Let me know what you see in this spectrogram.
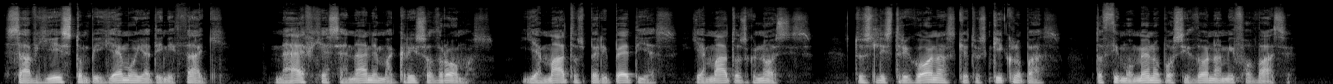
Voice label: Greek; Greek, Male, Home Studio, 20s-40s

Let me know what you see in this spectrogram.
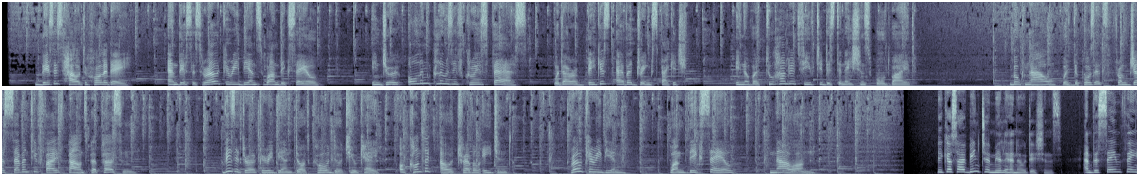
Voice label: English, eastern european

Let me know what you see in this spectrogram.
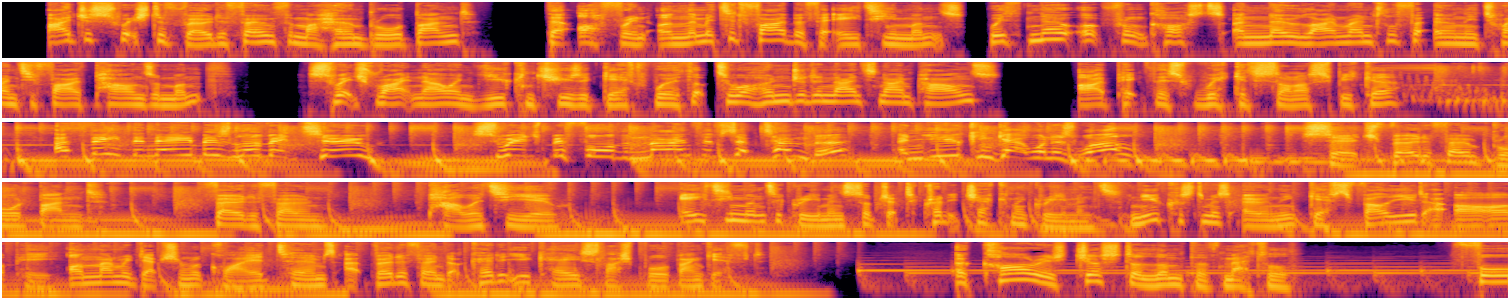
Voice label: commercials, Chinese Cantonese

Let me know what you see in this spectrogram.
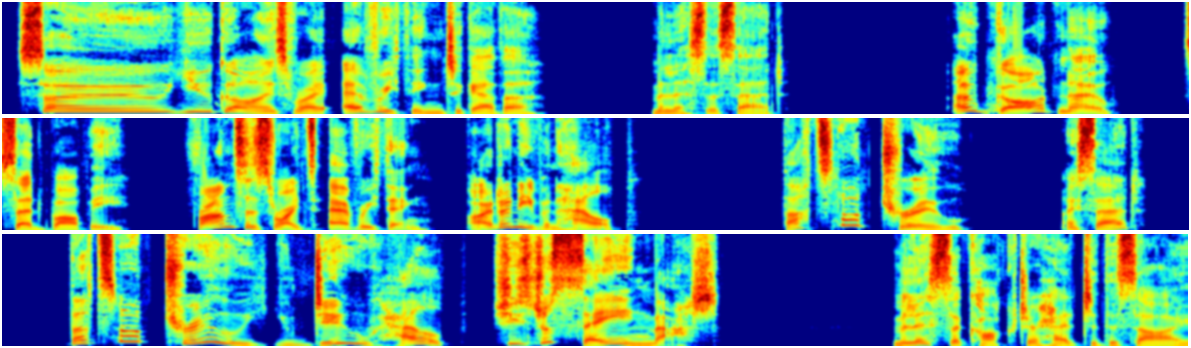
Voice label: Audiobook

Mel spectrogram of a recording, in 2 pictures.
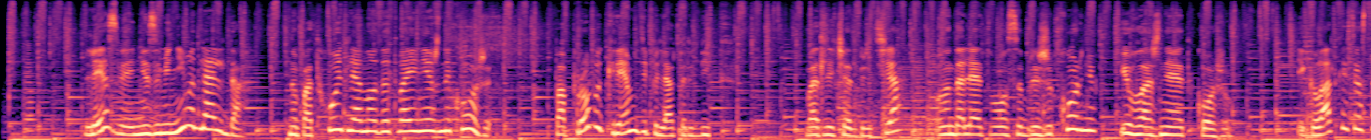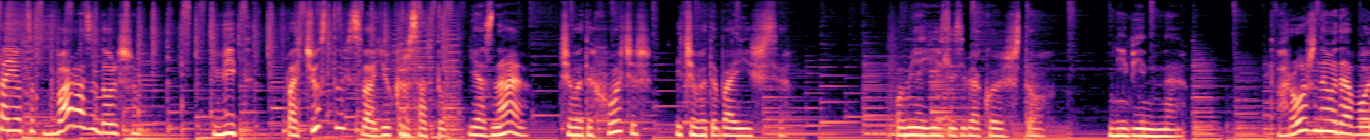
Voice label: Russian

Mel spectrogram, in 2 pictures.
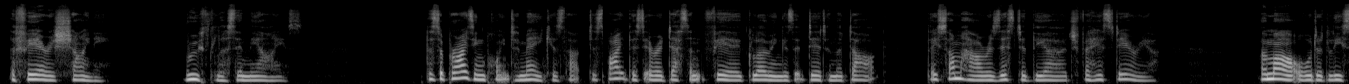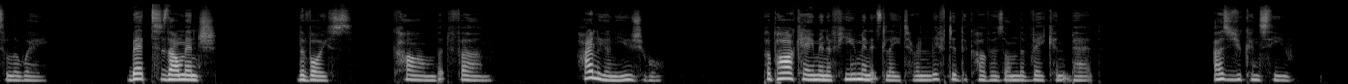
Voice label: Audiobook

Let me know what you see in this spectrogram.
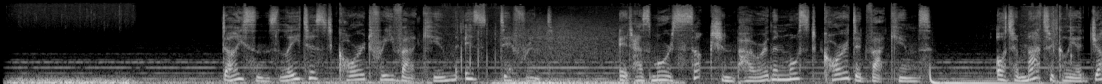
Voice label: Commercials

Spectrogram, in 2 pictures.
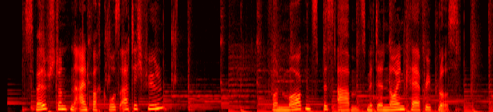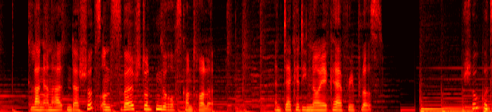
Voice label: German

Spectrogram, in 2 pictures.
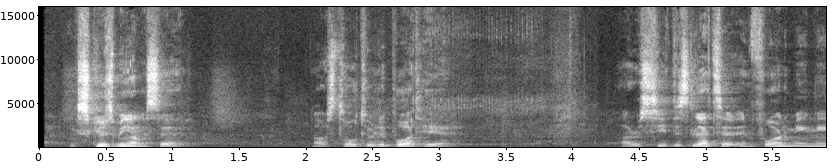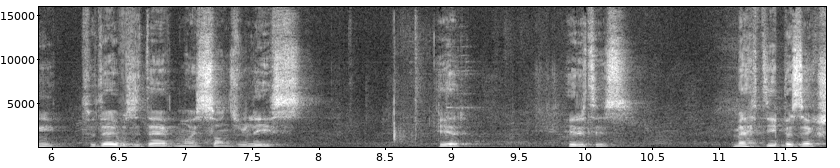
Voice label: Iranian accent, Radio Drama; BBC Radio Drama; The Fall of the Shah

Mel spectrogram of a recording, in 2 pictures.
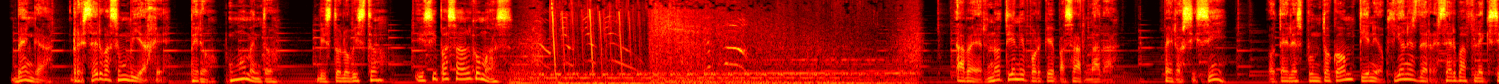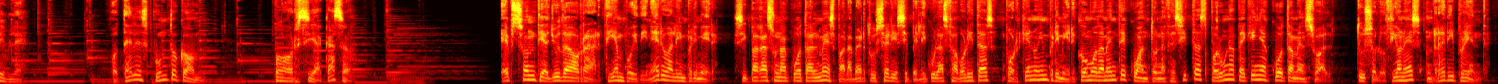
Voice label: Spanish

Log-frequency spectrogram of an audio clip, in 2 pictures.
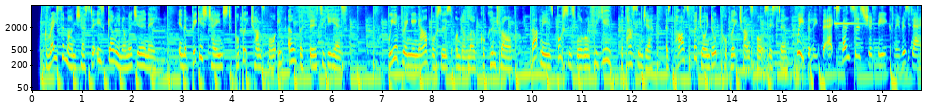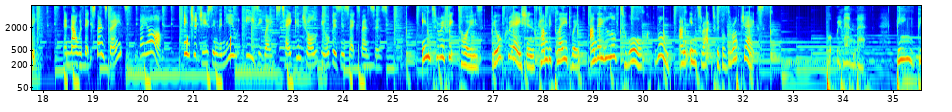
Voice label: Corporate; regional accents

